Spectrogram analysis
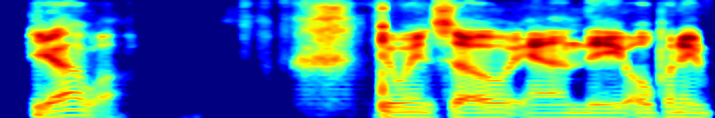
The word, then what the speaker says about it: Yahweh: It's a significant accomplishment, since I painstakingly explain how one can prove that it is in fact pronounced Yahweh, doing so in the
